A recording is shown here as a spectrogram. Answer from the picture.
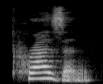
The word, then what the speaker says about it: present: Present. Present. Do you hear how pre is longer than sint? Present. The first syllable is stressed.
